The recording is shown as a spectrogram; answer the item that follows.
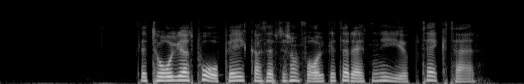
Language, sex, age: Swedish, female, 48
